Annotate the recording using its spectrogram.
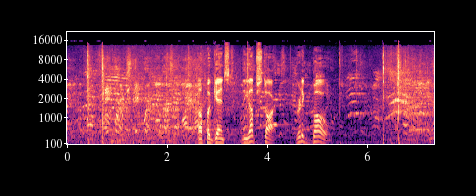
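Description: Boxing gloves thud against a body in sharp blows.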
